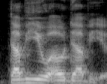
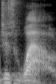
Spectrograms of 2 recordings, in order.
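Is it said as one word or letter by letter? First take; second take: letter by letter; one word. First: It is spelled out letter by letter. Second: It is said as a single word. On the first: The speaker calls it wrong. "That sounded weird. W O W. That's like me saying O M G" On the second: The speaker calls it right. "Just WOW, right?"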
